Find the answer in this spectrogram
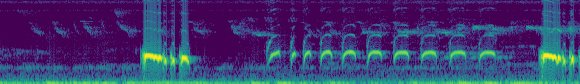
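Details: A local zebra dove, a gacor singer, whose song is used to lure other zebra doves into calling: a stuttering burst of coos, then about nine evenly spaced, soft, arched coos, then another stuttering burst, over a low background hum.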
